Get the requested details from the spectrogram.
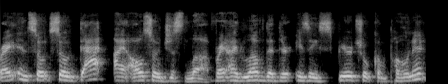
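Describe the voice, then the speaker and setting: The pace of this woman's speech is fairly quick. Her pitch stays medium. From US Midwest, Ohio (Columbus suburb). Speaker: behavioral scientist and company founder. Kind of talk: interview conversation.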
